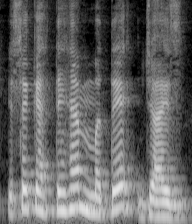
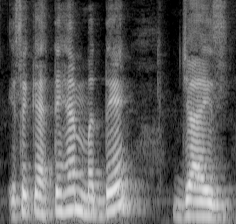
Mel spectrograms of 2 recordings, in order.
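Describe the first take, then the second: No difference in how they are said.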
